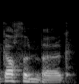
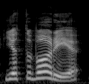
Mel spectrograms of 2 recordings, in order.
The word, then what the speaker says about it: Göteborg: I want to say it Gothenburg. – Yes! – You're from Gothenburg. – I am in Gothenburg. – But should it be Gothenburg or something? – Göteborg.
